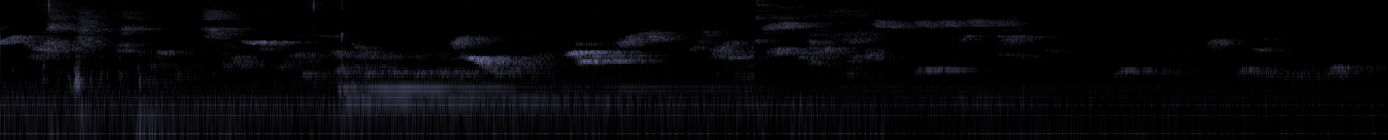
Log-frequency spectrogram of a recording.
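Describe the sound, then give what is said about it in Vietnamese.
Birdsong from pet birds kept outside at midday, many short chirps and whistled notes of varying pitch, fairly faint and heard alone without voices. “đang đọc trưa cho nên là chim bên ngoài nó hót ghê quá, hơi ồn.”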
